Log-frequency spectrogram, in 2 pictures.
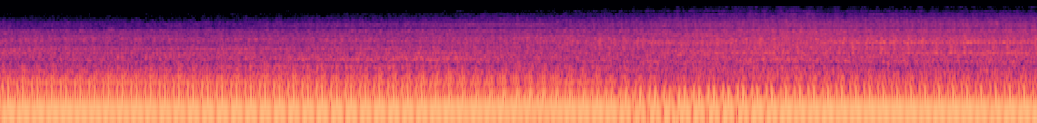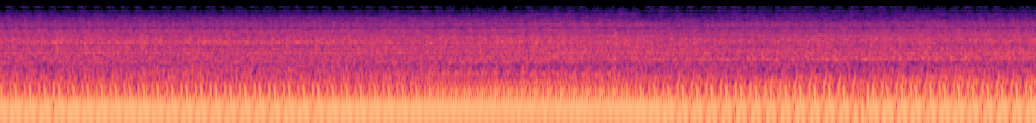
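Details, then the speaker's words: Talon engine with fresh spark plugs and injectors, airbox off: deep, steady, even idle with no misses, knocks or stumbles; sounds a lot happier, normal idle. "Sounds a lot happier."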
